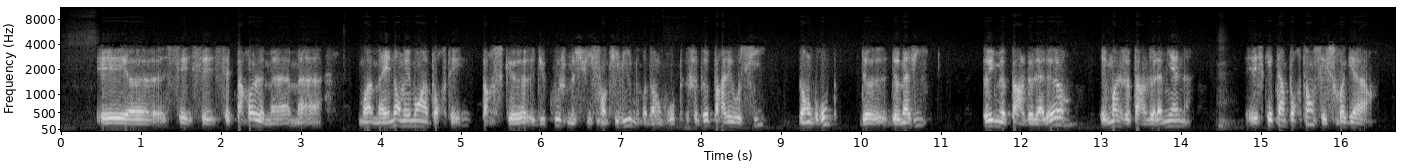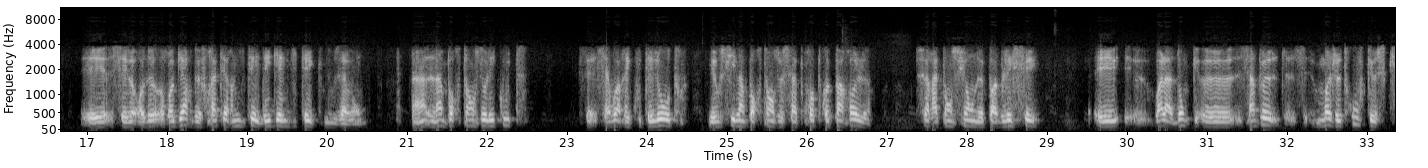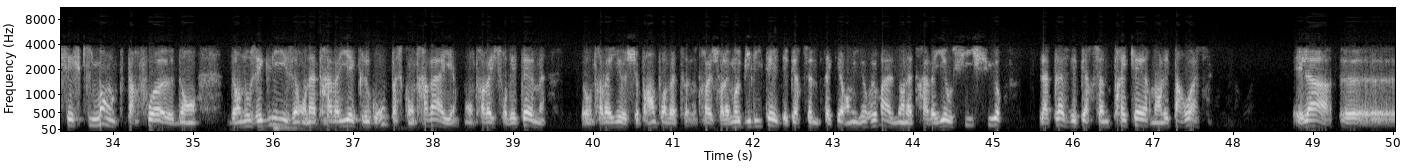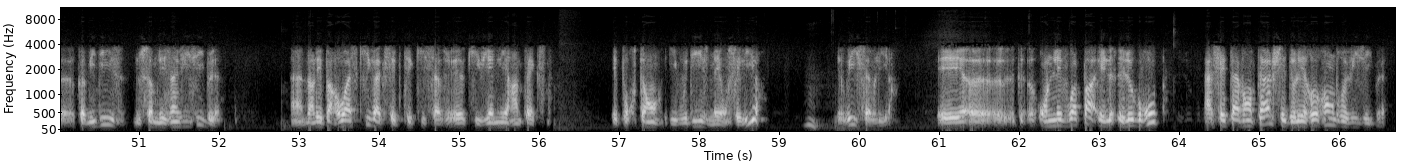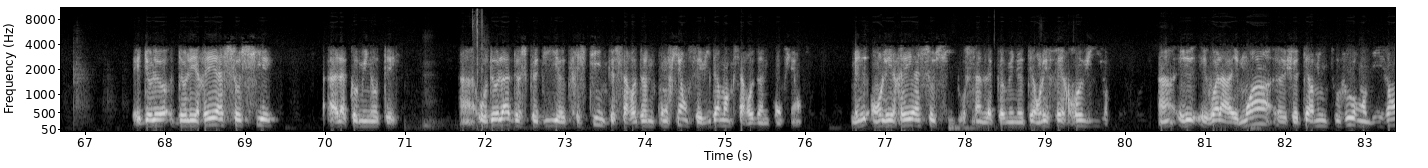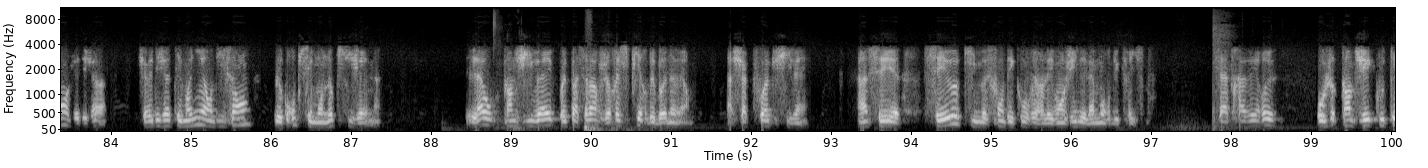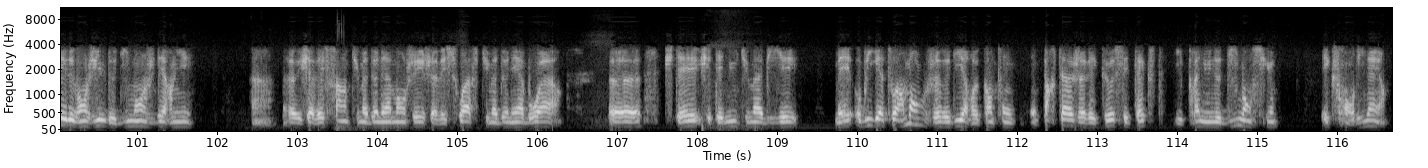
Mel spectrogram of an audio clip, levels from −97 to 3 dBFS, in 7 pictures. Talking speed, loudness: 190 wpm, -22 LUFS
